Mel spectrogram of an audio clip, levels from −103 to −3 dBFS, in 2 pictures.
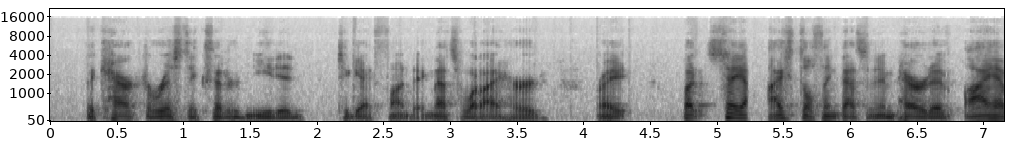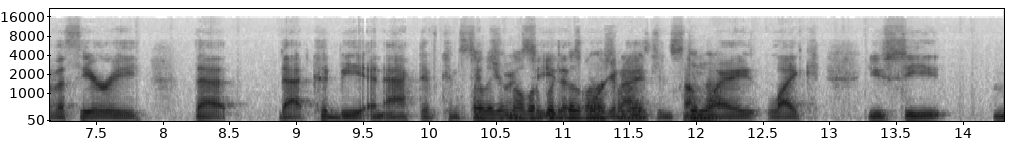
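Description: Nothing stood out as a technical fault on listening to this speech recording.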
